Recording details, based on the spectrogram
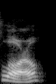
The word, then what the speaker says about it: Laurel: Is Lauren Hell a person? What is it? – Well, it's pronounced Laurel. – Oh, that's so. Right. It's Laurel, not Lauren.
